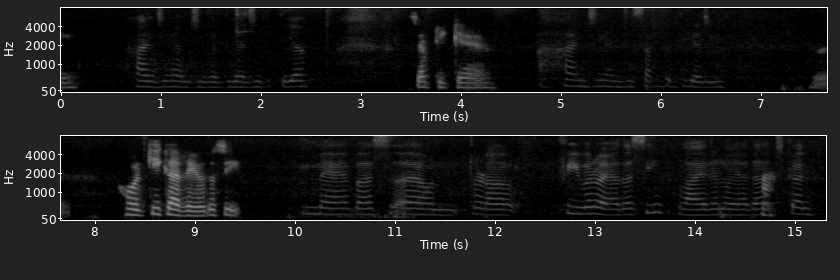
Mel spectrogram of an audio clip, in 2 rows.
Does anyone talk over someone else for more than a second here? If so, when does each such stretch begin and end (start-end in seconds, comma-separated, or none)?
none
